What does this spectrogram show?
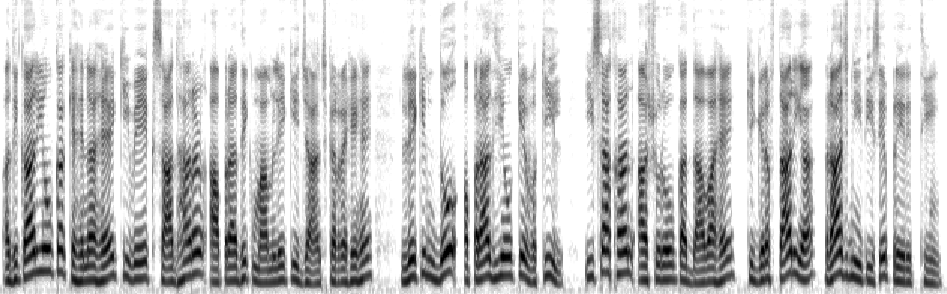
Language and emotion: Hindi, neutral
